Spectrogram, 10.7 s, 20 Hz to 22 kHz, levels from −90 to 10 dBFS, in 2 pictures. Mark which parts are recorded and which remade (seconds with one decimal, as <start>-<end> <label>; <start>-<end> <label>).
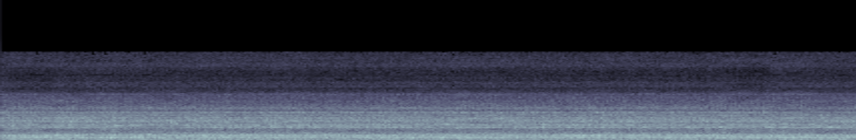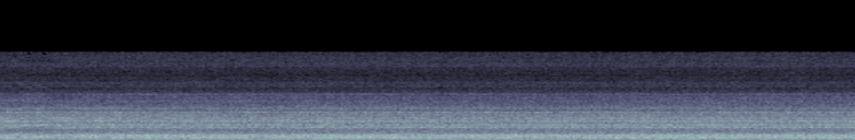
0.0-1.1 remade; 1.1-2.7 recorded; 2.7-3.2 remade; 3.2-4.5 recorded; 4.5-5.8 remade; 5.8-10.7 recorded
